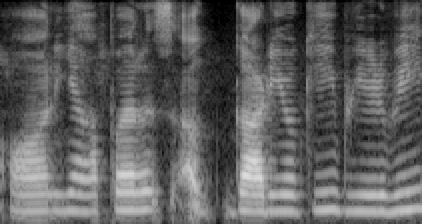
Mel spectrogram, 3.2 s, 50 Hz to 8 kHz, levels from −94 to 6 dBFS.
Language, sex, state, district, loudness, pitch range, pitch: Hindi, female, Haryana, Rohtak, -19 LUFS, 220-235 Hz, 225 Hz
